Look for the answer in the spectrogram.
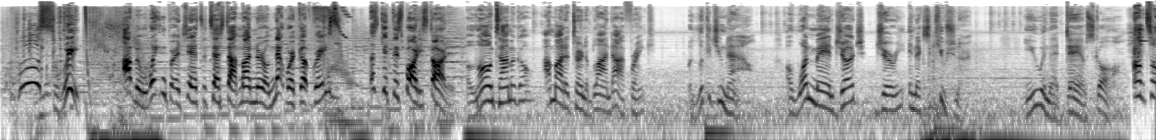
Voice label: Animation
